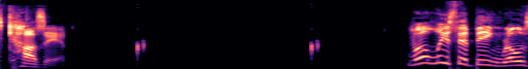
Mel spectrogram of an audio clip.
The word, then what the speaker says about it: Kaze: Also, yeah, please don't pronounce this as K's. It's Kaze.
